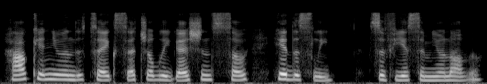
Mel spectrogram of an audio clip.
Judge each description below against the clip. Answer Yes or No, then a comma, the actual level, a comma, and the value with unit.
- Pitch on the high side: Yes, high, 210 Hz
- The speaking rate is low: Yes, slow, 125 wpm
